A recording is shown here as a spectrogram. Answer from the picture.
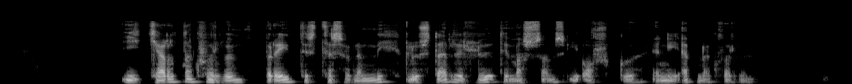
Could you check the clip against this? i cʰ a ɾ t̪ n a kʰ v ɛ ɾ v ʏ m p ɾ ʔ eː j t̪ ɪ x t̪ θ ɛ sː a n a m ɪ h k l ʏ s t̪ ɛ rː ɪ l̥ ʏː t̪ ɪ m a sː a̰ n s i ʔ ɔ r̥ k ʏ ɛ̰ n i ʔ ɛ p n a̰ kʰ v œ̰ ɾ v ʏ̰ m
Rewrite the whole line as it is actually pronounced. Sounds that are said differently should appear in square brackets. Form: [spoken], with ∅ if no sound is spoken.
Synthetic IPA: i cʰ a ɾ t̪ n a kʰ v [œ] ɾ v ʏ m p ɾ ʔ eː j t̪ ɪ [s] t̪ θ ɛ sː a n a m ɪ h k l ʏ s t̪ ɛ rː ɪ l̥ ʏː t̪ ɪ m a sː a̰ n s i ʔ ɔ r̥ k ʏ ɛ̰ n i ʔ ɛ p n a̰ kʰ v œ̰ ɾ v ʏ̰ m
